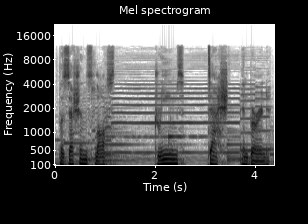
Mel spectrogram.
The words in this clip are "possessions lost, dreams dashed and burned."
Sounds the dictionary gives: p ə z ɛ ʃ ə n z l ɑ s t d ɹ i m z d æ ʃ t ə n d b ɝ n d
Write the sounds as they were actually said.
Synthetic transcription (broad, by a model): p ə z ɛ ʃ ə n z l ɑ s t d ɹ i m z d æ ʃ t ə n b ɝ n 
